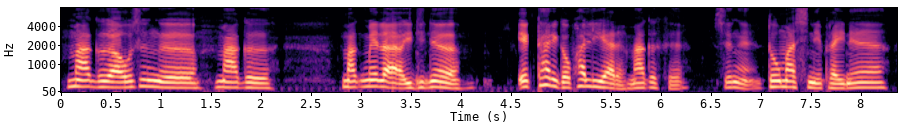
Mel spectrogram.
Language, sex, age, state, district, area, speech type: Bodo, female, 30-45, Assam, Baksa, rural, spontaneous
